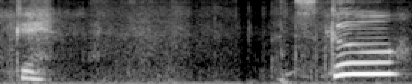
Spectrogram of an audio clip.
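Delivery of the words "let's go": high bright call to the dog; excited call. Real, not acted. Calling dog out the door.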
